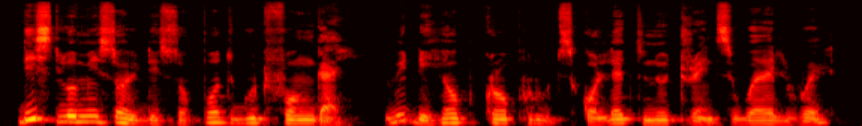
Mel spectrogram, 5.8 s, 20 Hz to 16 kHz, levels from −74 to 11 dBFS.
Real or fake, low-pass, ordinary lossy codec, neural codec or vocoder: real; 14.4 kHz; none; none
